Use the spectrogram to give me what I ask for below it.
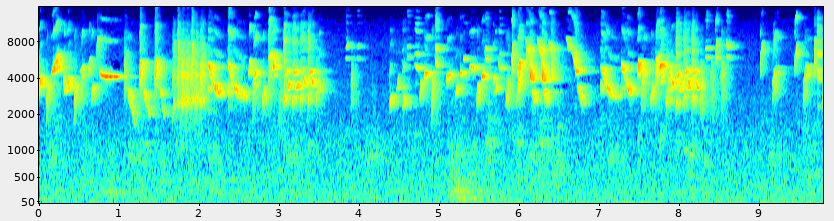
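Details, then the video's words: European goldfinch song for training birds to sing: a fast, tinkling jumble of high twittering notes and buzzy trills, pausing briefly near the middle before resuming. "بتبتة جد مهمة لتحفيظ و تحفيز طيور الحسون على التغريذ"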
